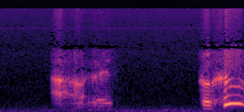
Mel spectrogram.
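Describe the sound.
A person vocally mimics the coo of a pigeon heard in Hungary, giving a pair of soft hooting tones, a short pause, then another rounder hoot, moderately loud.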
